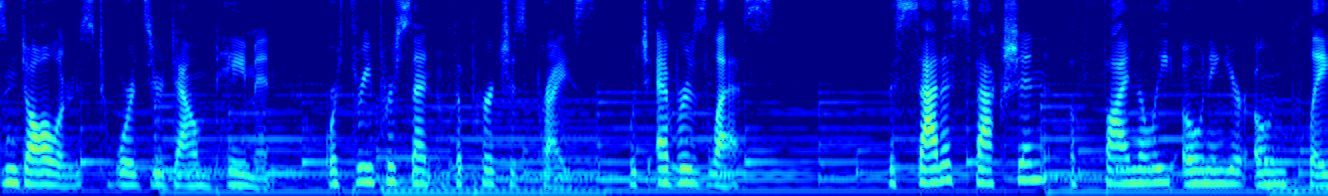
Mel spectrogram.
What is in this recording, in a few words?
female english canadian neutral north american accent bank; bank of america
